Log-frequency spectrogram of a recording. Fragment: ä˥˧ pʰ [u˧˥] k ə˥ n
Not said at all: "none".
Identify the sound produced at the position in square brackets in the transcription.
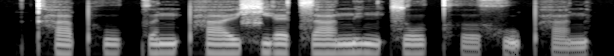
u˥˩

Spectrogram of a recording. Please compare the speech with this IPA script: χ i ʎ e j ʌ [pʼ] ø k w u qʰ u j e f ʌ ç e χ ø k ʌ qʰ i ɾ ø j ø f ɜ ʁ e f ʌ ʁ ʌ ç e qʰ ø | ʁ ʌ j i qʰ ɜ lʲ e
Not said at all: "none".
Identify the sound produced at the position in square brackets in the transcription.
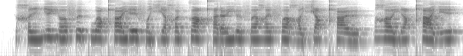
f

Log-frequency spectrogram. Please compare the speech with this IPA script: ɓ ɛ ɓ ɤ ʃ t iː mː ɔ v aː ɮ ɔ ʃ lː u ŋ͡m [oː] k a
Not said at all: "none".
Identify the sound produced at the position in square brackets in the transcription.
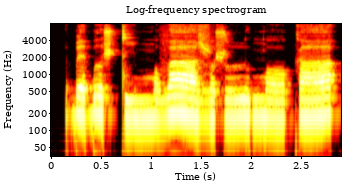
ɔː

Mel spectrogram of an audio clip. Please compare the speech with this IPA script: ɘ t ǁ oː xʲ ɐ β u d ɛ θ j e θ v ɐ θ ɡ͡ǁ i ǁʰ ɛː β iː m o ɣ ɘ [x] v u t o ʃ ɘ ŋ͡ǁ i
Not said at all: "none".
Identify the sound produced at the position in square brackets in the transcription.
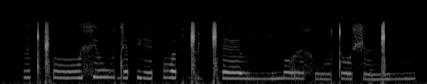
x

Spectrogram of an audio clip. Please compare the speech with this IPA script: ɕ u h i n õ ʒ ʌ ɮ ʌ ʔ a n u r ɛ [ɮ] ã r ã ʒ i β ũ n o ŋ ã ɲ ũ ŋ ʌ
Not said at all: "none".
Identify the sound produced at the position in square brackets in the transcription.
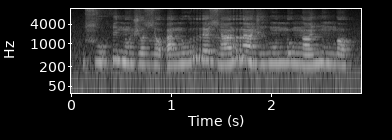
ɮ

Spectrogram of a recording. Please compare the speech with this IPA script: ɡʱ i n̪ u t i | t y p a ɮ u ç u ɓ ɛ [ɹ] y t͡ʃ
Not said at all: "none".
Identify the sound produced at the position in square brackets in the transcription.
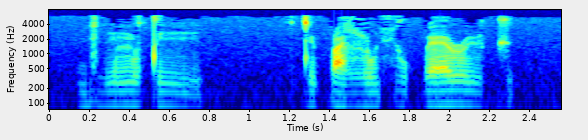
ɹ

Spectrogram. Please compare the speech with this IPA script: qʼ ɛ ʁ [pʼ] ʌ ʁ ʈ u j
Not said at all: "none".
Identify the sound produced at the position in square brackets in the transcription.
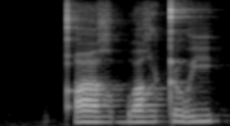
b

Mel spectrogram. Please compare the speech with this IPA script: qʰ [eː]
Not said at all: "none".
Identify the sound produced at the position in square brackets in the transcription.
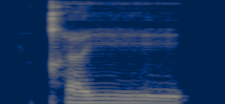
iː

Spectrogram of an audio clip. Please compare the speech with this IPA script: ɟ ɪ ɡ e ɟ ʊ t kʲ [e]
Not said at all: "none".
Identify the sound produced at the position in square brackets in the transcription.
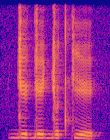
e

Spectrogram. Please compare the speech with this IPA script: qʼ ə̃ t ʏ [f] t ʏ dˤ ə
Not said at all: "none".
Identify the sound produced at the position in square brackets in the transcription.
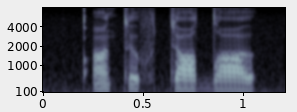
f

